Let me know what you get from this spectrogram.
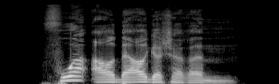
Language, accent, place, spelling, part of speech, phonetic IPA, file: German, Germany, Berlin, vorarlbergischerem, adjective, [ˈfoːɐ̯ʔaʁlˌbɛʁɡɪʃəʁəm], De-vorarlbergischerem.ogg
- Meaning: strong dative masculine/neuter singular comparative degree of vorarlbergisch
